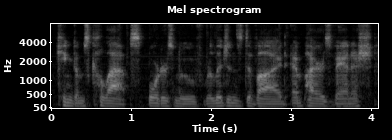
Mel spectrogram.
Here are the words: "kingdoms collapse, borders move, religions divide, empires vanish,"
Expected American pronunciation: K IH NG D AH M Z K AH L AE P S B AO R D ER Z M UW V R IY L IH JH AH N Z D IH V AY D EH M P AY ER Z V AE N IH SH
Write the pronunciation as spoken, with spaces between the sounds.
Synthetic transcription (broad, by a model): K IH NG D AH M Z K AH L AE P S B AO R D ER Z M UW V R IY L IH JH AH N Z D IH V AY D EH M P AY ER Z V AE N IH SH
